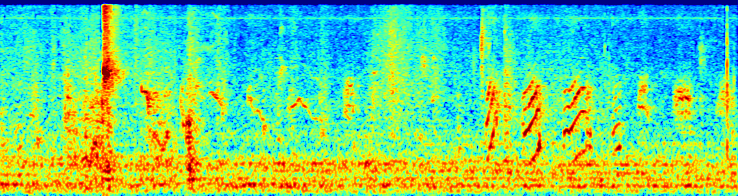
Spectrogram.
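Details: Two-week-old English Cocker Spaniel puppies with their father: thin, high squeaky whimpers in short curved chirps, several in quick runs near the end, over a steady background hiss with one sharp knock.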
